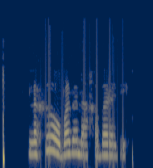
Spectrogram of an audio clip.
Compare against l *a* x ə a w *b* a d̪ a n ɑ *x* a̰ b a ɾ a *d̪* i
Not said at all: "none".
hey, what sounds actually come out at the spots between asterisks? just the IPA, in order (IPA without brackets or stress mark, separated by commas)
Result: a, b, x, d̪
